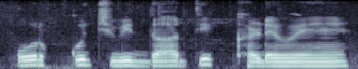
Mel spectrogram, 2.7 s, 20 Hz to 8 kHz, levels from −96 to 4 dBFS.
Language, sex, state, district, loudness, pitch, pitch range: Hindi, male, Uttar Pradesh, Saharanpur, -14 LUFS, 135 Hz, 130-150 Hz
